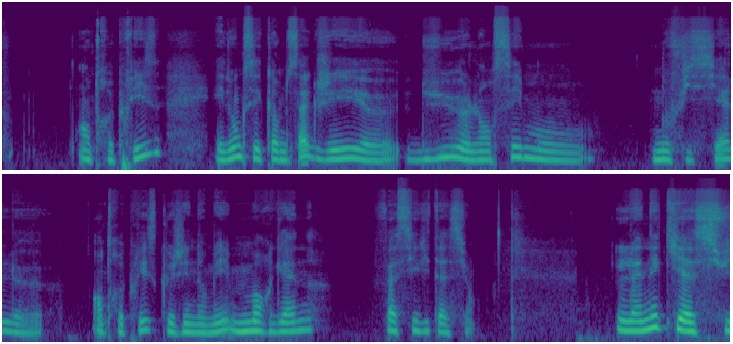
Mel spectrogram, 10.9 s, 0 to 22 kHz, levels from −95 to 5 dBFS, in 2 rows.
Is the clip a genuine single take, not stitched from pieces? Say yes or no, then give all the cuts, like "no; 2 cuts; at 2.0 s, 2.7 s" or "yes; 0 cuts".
yes; 0 cuts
